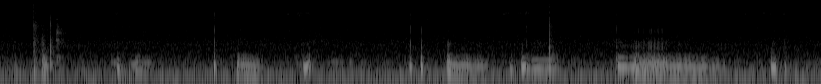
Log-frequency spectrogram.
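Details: Sleeping pet cat dreaming: soft, low snoring breaths mixed with faint murmuring, chirping sounds and small clicks.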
